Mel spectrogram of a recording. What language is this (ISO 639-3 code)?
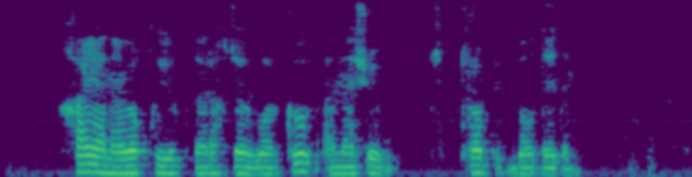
uzb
